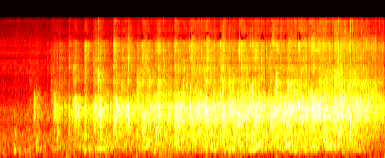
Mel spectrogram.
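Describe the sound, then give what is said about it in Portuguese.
A large theater audience, mostly older people, bursts into applause after a play, quickly swelling from scattered claps into a dense, loud, sustained ovation that holds steady to the end. “espetáculo agradou e o público retribuiu com uma grande ovação.”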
